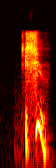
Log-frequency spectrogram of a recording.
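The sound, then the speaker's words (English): A single loud sneeze bursts out suddenly with a sharp breathy blast and a voiced exclamation, then fades quickly into silence. “Bless you.”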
